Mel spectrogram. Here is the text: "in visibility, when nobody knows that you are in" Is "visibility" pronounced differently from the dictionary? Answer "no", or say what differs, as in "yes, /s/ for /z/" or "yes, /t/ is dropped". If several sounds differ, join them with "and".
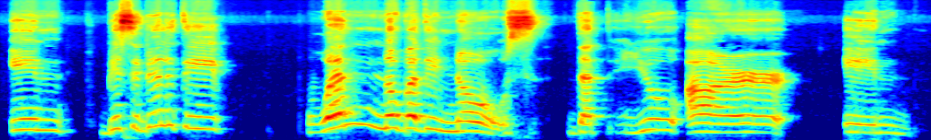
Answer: yes, /b/ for /v/ and /s/ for /z/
